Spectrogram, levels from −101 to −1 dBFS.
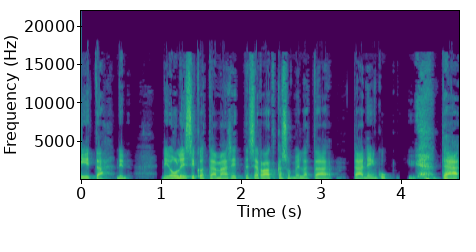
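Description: Automatic gain rising from 1.01 to 3.71 s: the gain control judged the speech too quiet and lifted it by about 4 dB, swelling voice and background together.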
